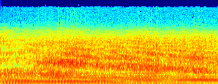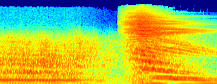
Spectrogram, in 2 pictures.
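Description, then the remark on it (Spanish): World War II-era propeller planes roar steadily overhead in a flyover above a city, with a droning engine hum, then one passes with a loud, sweeping whoosh that fades as it moves away. No voices. “Por otro lado, en la ciudad hubo un sobrevuelo de aviones de la Segunda Guerra Mundial.”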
